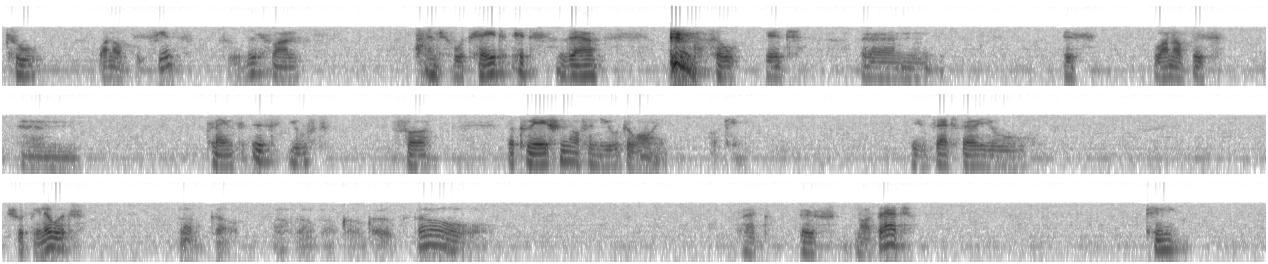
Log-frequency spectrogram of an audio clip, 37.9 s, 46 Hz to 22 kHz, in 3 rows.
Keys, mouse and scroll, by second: 10.1 click, 12.8-14.5 scroll up 1, 15.4-18.2 scroll up 1, 18.2-20.9 middle drag, 20.9-22.6 scroll up 1, 22.6 click, 24.1-24.9 scroll down 2, 25.9 click, 27.2 scroll down 1, 27.5 scroll up 1, 27.5 scroll down 1, 27.8 scroll up 1, 27.9-28.4 scroll down 1, 28.4 scroll up 1, 28.5 scroll down 1, 28.7 scroll up 1, 28.8-30.3 scroll down 1, 30.3 scroll up 1, 30.5-31.1 scroll down 1, 31.1-32.2 scroll down 1, 32.2-33.0 scroll up 1, 33.4 click, 34.3-35.6 drag, 36.6-37.9 middle drag.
